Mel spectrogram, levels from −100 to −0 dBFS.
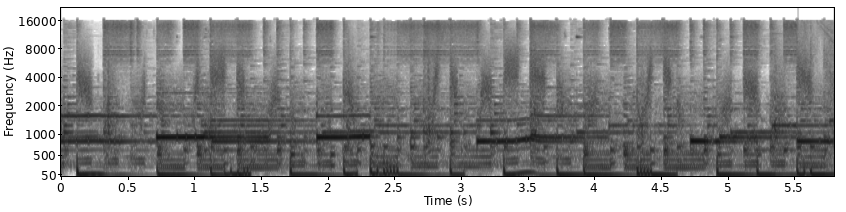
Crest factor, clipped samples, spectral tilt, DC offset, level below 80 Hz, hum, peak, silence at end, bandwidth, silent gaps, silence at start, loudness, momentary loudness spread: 14 dB; under 0.1%; -4 dB/octave; under 0.1%; -20 dBFS; none; 0 dBFS; 0 s; 17.5 kHz; none; 0 s; -14 LUFS; 5 LU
